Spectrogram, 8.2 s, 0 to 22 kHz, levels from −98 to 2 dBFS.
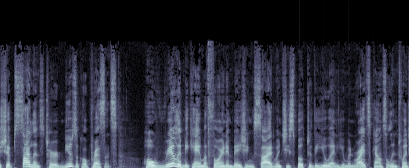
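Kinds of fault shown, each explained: Periodic USB or driver dropouts: Something keeps stalling the audio path every 0.5 s, so a tiny sliver of the speech, about a tenth of a millisecond, gets skipped. From 5.48 to 7.97 s you hear roughly seven evenly spaced little ticks.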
